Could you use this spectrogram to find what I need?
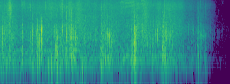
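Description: Footsteps of people walking: many steady, faint steps that continue evenly, then stop near the end.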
